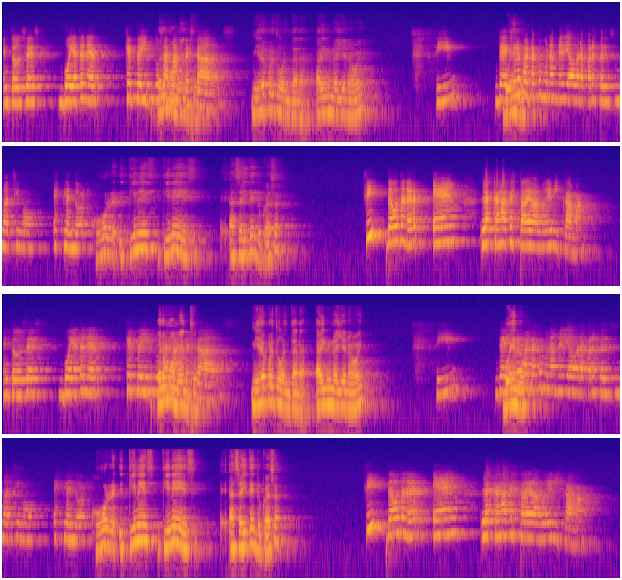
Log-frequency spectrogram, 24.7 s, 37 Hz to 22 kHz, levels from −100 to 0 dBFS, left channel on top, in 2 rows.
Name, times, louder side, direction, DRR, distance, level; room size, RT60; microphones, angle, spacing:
voice 1, 0.0-0.7 1.1-1.9 2.5-4.4 8.2-8.4 8.7-9.1 9.9-13.0 13.4-14.0 19.6-20.6 21.0-24.0, left 4 dB, 60° left, 7 dB, 0.5 m, -26 dB
voice 2, 3.1-3.9 5.0-7.2 10.0-10.5 14.2-16.3 16.7-17.9, right 5 dB, 50° right, 12 dB, 0.3 m, -26 dB
7.8 x 4.7 x 3.3 m, 1.1 s
head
